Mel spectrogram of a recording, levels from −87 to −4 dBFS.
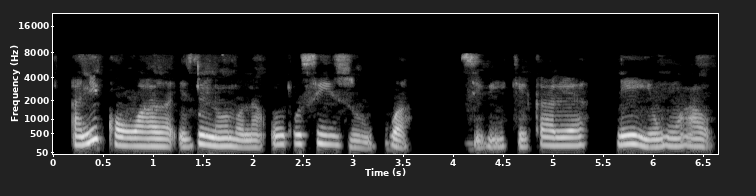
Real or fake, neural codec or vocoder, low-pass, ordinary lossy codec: real; none; none; none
